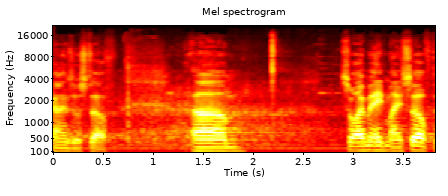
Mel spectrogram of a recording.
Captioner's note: audience laughs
